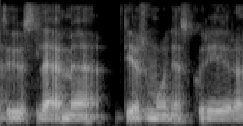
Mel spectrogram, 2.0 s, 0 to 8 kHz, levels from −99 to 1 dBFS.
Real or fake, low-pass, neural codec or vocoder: real; 7.2 kHz; none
